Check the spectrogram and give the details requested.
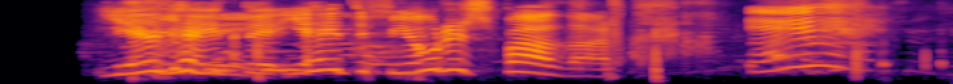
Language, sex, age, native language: Icelandic, male, 10, Icelandic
